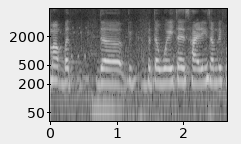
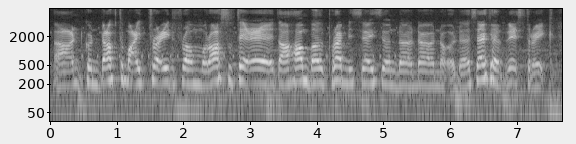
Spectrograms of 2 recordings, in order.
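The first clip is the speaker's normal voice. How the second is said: put-on slow, lowered old-man drawl; slow old collector; much slower than usual. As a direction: ramble slowly like an old gent.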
